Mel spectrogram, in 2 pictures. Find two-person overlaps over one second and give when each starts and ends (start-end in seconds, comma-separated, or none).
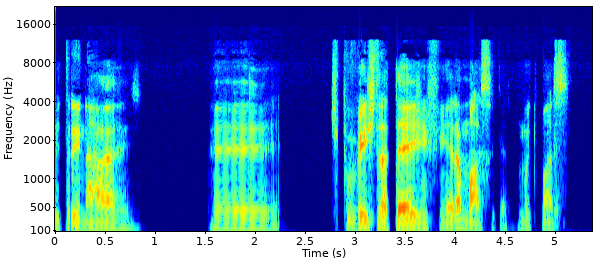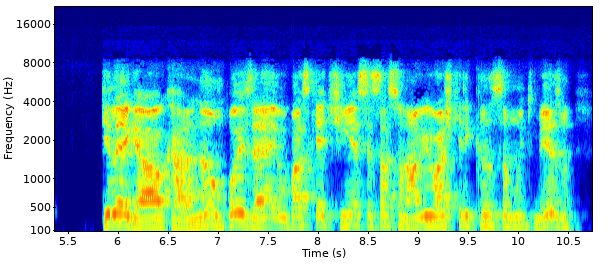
none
